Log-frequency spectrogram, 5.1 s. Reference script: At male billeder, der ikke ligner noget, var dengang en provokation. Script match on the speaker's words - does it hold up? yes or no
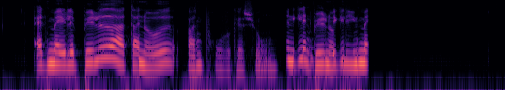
no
